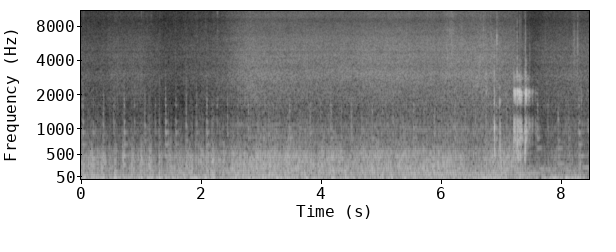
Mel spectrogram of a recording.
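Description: Wind rumbling on an action camera's microphone outdoors, a dense low noise, with a brief high chirp about seven seconds in.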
